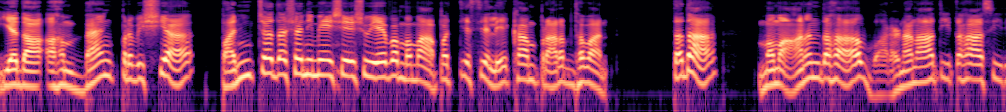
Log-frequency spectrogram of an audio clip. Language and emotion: Sanskrit, happy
